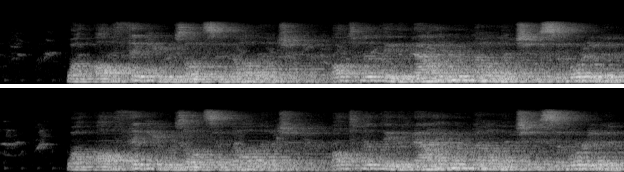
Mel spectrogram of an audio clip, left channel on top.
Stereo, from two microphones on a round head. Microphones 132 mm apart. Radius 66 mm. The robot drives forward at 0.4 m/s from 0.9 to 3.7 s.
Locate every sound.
0.7 s a man speaking: 20° left (ahead or behind), 0.6 m; by 6.2 s 10° left (ahead or behind), 1.7 m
